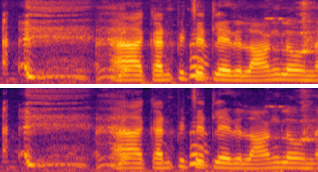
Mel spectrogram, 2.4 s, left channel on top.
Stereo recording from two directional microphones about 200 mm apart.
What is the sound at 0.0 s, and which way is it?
Speech, 35° left (ahead or behind).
